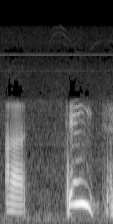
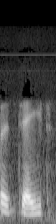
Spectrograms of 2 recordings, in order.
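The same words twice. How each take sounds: First: It is said with heavy, pointed emphasis. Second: It is said plainly, without special emphasis.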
